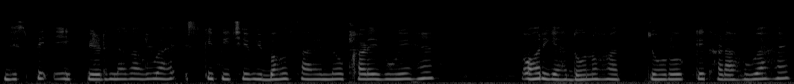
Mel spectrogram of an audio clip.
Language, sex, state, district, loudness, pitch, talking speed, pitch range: Hindi, female, Bihar, Vaishali, -46 LUFS, 245 Hz, 180 wpm, 235-255 Hz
